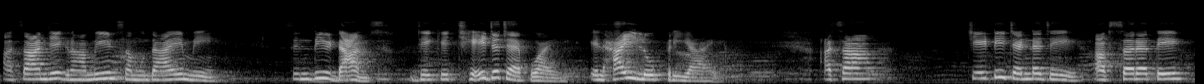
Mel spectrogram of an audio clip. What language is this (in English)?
Sindhi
